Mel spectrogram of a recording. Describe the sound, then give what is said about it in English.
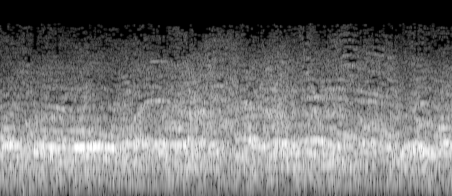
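A large crowd booing Joseph Park steadily, a dense, continuous roar of many voices that holds at an even, fairly loud level throughout, with no single voice standing out. “These people are booing you because you're a loser.”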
